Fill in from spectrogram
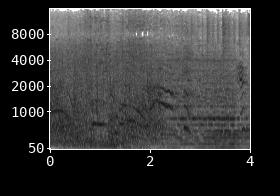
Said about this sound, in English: Back upstairs now, Wrath just comes crashing through the skylights. And now it all converges together, the two scenes.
